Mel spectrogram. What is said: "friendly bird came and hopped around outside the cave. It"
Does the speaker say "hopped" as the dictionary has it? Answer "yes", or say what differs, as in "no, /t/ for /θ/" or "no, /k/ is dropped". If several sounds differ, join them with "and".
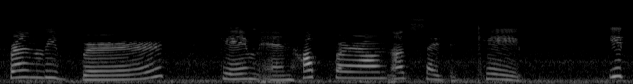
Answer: no, /t/ is dropped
